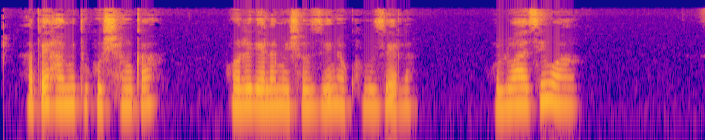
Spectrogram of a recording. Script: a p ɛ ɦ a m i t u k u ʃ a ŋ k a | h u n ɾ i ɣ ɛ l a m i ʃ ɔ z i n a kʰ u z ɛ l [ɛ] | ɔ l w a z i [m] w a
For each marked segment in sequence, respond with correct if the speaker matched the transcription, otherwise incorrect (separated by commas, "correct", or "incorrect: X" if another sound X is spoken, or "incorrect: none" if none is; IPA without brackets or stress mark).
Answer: incorrect: a, incorrect: none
